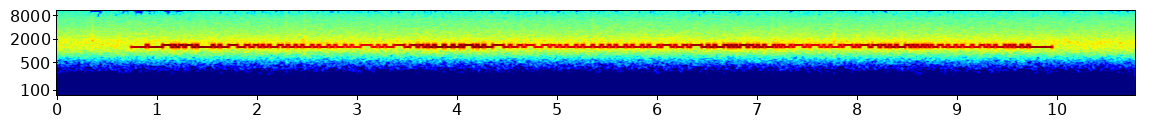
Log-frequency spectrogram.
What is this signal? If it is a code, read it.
RTTY (45.45 baud, 170 Hz shift), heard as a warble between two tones, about 1360 Hz centre, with radio static and fading. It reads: 98055 13579 13754 63333 46076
